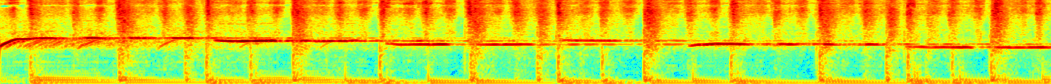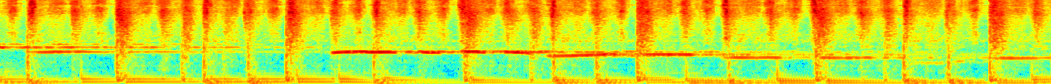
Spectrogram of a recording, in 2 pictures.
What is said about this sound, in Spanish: muchísimo en su momento con el silbidito eh, de esta canción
